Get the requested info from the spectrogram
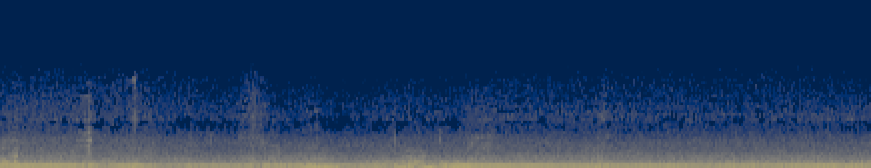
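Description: Steady hum of machinery in a garment-machine workshop, with a constant mid-pitched whine running under it. Faint voices are heard briefly a few seconds in.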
